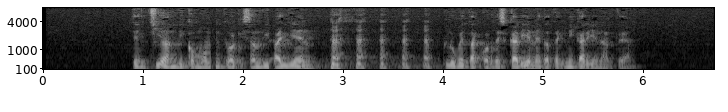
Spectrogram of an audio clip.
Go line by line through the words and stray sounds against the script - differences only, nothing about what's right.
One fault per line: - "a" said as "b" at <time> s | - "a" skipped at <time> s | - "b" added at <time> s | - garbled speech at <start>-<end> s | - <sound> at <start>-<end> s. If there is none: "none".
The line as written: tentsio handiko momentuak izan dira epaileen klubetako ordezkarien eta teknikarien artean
- dropout at 1.7-1.7 s
- "dira" skipped at 2.2 s
- laugh at 2.9-3.9 s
